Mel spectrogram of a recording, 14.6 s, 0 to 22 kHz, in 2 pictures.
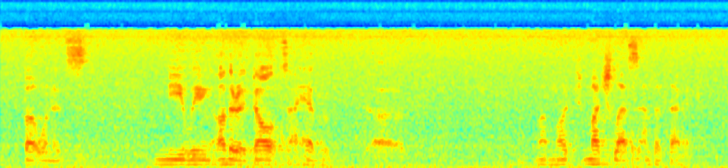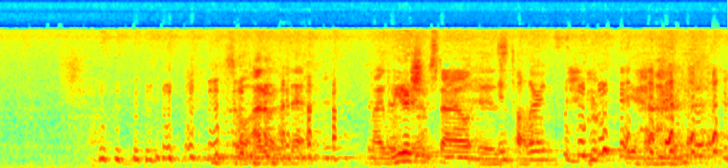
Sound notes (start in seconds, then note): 8.2 laughter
